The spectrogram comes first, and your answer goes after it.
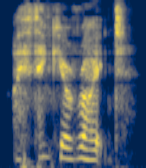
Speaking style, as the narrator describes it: he whispers

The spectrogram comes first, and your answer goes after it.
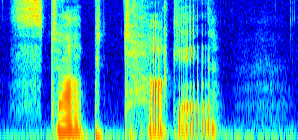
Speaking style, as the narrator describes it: Lan Zhan hissed

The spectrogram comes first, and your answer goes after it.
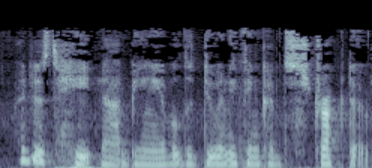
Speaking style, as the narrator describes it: Rodney grumbled, not quite sotto voce

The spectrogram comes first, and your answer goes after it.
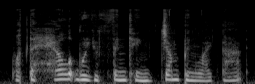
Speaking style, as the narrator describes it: said in a loud, angry whisper

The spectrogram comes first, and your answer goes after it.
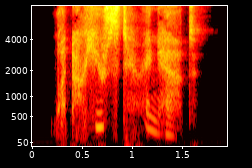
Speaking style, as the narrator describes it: Derek hisses

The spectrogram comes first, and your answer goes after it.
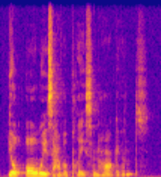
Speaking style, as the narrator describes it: he says fiercely

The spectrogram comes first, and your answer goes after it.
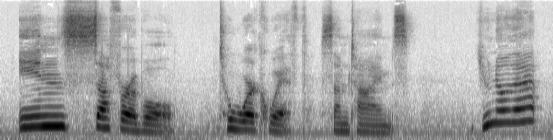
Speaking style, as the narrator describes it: he says slowly

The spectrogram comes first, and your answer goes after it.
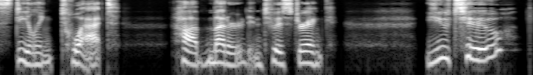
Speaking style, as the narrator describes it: Joe asked with a bark of laughter

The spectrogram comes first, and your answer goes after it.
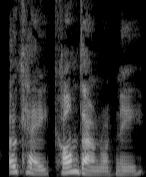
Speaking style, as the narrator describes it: John said sharply

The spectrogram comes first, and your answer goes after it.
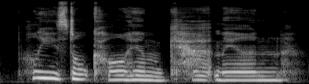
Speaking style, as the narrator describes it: Xielian sighed

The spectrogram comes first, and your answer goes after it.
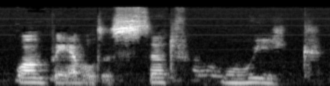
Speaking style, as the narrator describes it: Tony mutters

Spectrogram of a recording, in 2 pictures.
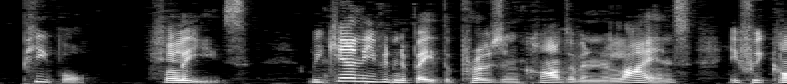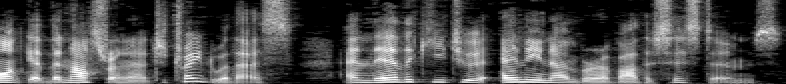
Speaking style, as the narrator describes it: quickly interjects

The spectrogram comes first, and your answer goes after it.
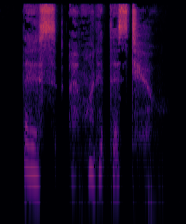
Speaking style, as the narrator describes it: Xie Lian whispered and then laughed

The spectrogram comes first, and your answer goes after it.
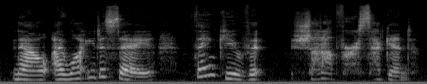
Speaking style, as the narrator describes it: Michael hisses

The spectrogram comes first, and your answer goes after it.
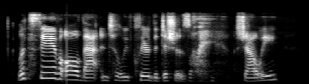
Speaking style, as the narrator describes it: Kenji laughed

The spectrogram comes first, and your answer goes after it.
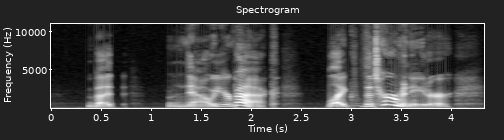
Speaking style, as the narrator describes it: Ted says brightly, grinning but not quite able to meet Beard's eye

